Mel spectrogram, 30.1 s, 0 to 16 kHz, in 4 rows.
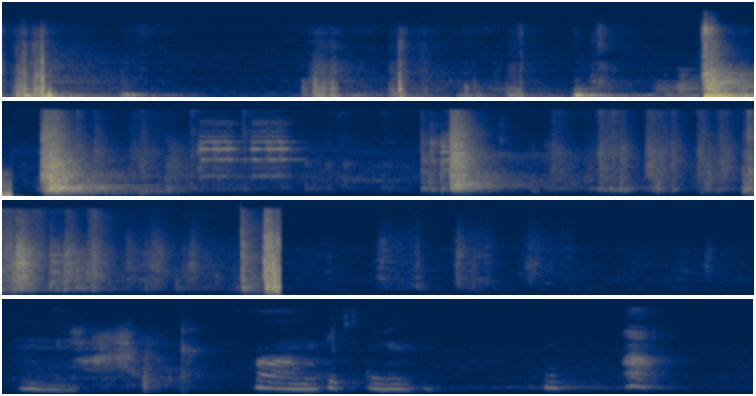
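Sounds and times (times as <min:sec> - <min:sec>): short electronic beeps: 0:09.5 - 0:10.6.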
